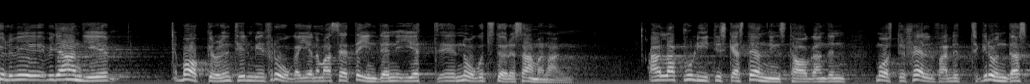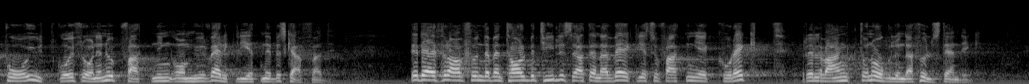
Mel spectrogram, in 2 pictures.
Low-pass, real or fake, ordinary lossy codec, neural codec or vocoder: 7.2 kHz; real; none; none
